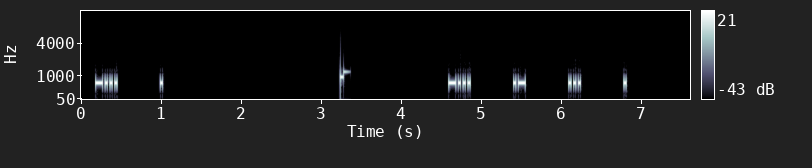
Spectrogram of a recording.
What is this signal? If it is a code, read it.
Morse code, heard as a keyed tone, about 40 wpm, spaced as for 14 wpm, 690 Hz. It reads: BE BASE
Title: 6x Character Spacing - Top 300 Words - 40wpm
